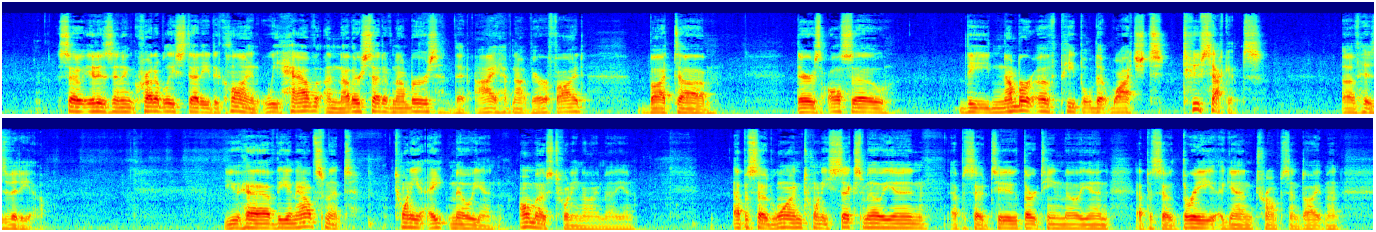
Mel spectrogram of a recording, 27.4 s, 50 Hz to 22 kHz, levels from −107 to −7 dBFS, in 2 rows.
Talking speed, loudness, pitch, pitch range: 120 wpm, -24 LUFS, 105 Hz, 90-115 Hz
